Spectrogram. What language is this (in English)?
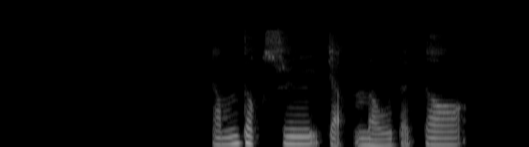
Cantonese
